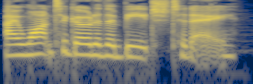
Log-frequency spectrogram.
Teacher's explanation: The small words like to, the, and today are less stressed.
